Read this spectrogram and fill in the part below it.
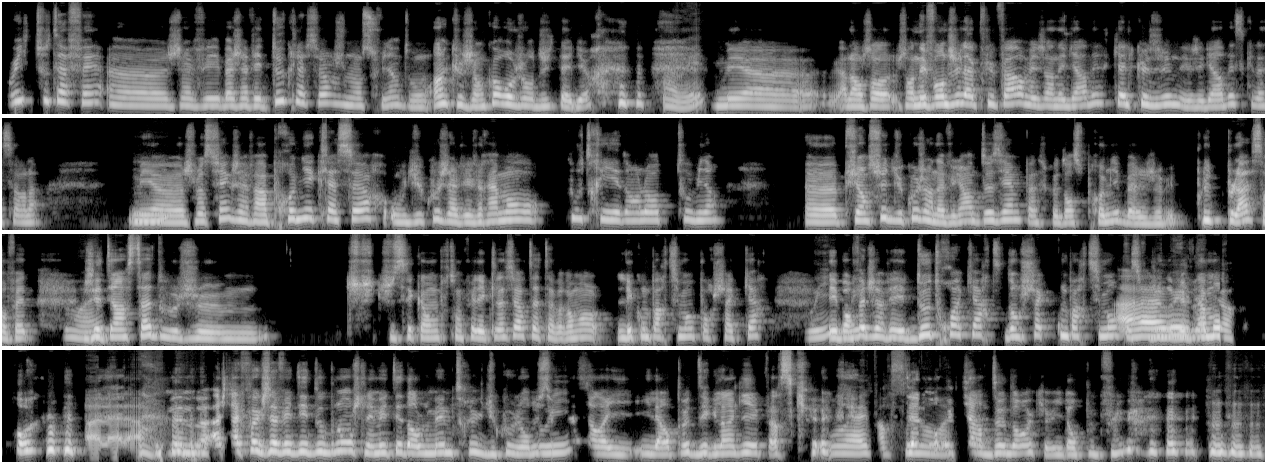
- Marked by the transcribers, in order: chuckle; chuckle; laughing while speaking: "parce que tellement de cartes dedans qu'il en peut plus"
- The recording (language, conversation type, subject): French, podcast, Quel souvenir te revient quand tu penses à tes loisirs d'enfance ?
